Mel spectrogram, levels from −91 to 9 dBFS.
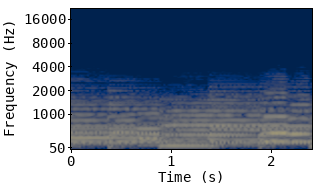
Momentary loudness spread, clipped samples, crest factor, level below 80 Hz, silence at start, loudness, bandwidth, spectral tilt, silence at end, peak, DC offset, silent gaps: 5 LU; under 0.1%; 12 dB; -66 dBFS; 0 s; -35 LUFS; 4 kHz; -9 dB/octave; 0 s; -22 dBFS; under 0.1%; none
